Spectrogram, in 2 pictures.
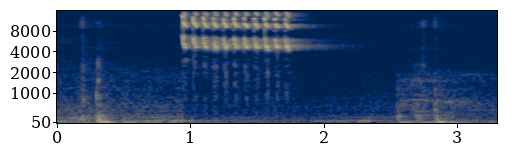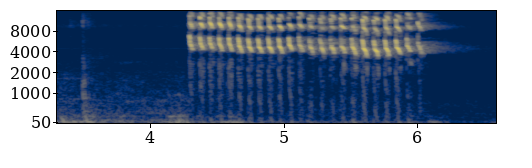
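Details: Lesser forktail, a long-lasting master recording for songbirds: two series of quick, piercing high notes, the second longer at about twenty notes, with scattered knocks and low thumps between.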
